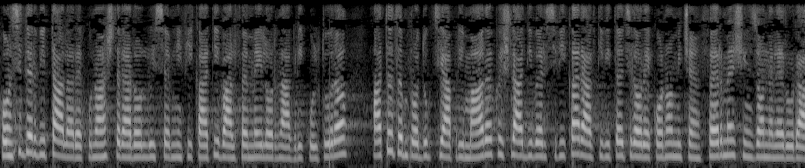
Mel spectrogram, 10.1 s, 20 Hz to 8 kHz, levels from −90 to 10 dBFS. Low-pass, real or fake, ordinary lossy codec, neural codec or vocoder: 7.2 kHz; real; none; none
